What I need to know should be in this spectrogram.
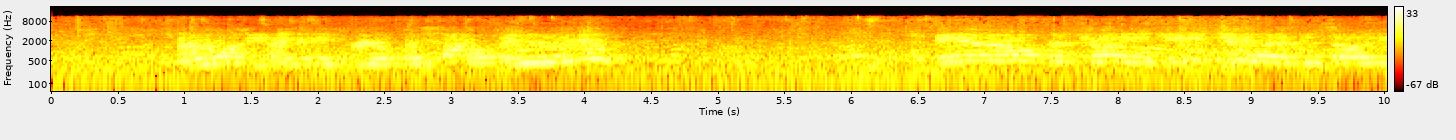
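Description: A man calls the race excitedly over a loudspeaker.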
